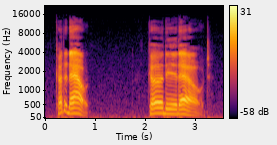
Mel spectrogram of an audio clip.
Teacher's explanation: that T is going to sound more like a D sound in American English.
